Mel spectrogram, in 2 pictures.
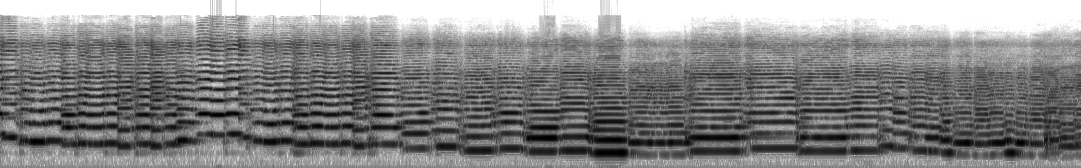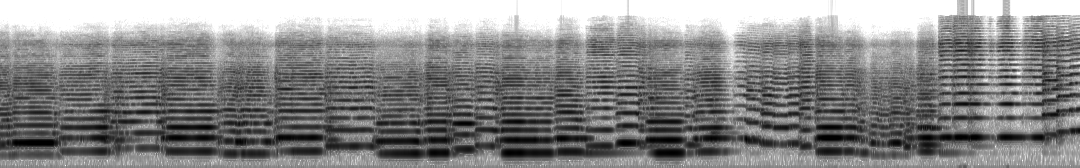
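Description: A violin playing a melody in held bowed notes, with a sliding dip in pitch about halfway through.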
